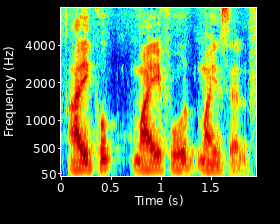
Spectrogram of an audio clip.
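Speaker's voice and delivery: soft and slow, gentle; lovingly. Shown as a demonstration. Telling someone who listens the first time, gently. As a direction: say it kindly. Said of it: "अगर किसी से प्यार से बात करनी है".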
